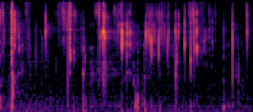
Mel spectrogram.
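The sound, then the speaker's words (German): Wet, smacking chewing noises with crunchy bites, a rapid irregular series of sharp clicks and squelches continuing for a couple of seconds, with no talking. “die mögen Schmatzgeräusche nicht und ganz bestimmte Geräusche können die nicht ausstehen”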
